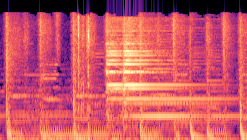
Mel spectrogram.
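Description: Background music with a steady beat of about four drum hits a second. About a second in, a bright bell chime sound effect rings out over it and slowly fades: the notification-bell ding of a subscribe-button animation.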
